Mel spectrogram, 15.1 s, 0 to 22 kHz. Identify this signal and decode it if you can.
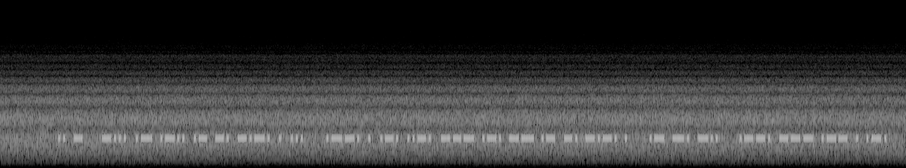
Morse code, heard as a keyed tone, hand-sent with a bug key, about 29 wpm, 710 Hz, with radio static and a narrow filter. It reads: IT BALANCES PERFORMANCE AND POWER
